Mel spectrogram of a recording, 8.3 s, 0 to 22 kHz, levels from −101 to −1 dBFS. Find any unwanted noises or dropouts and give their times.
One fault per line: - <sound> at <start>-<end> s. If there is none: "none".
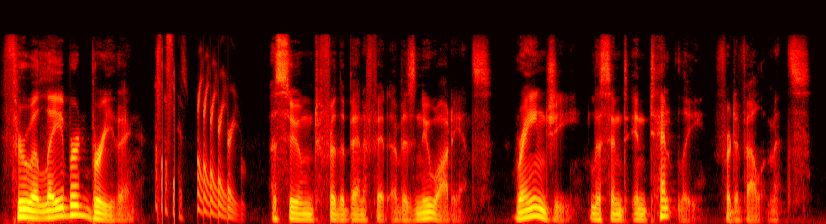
- chirp at 1.5-2.5 s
